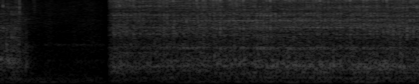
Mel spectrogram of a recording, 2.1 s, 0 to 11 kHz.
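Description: Tri-ang Hornby Class 35 Hymek 00-scale model diesel locomotive running along the track, its small electric motor and gears whirring steadily. The whir starts about half a second in.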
